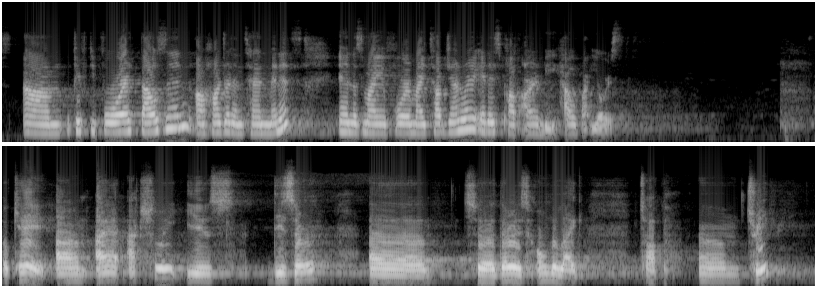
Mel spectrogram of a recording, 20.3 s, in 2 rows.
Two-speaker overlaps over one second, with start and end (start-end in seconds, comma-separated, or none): none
